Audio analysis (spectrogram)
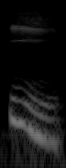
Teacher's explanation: Now you can maybe help remember that those are so-called soft vowels because, again, the tongue position, E. When we make that vowel, our tongue is in the palatalized position.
